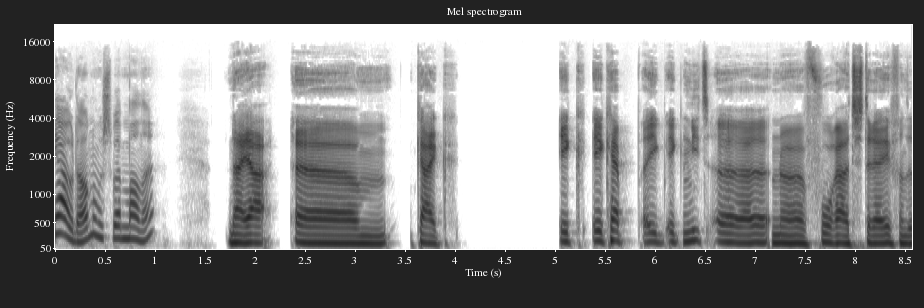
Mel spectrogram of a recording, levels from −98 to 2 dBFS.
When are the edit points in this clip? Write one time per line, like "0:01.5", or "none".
0:02.2
0:03.4
0:06.3
0:07.2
